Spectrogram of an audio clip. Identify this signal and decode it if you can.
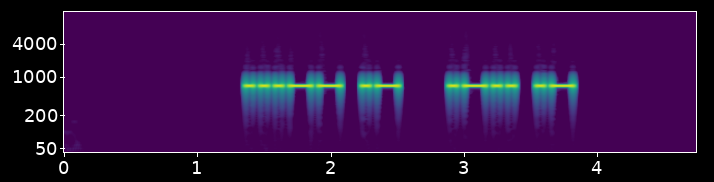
Morse code, heard as a keyed tone, about 22 wpm, 700 Hz. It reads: 3A LA
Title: Field Day Exchanges - 22wpm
